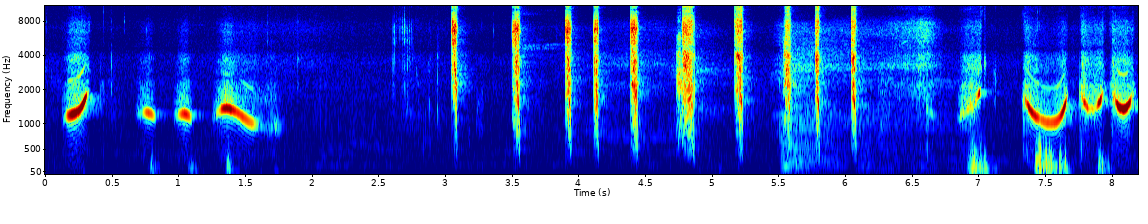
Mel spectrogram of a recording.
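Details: An Indian ringneck parrot gives short rising and falling whistled syllables, then a long train of crisp clicks, then loud swooping, looping speech-like calls at the end.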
